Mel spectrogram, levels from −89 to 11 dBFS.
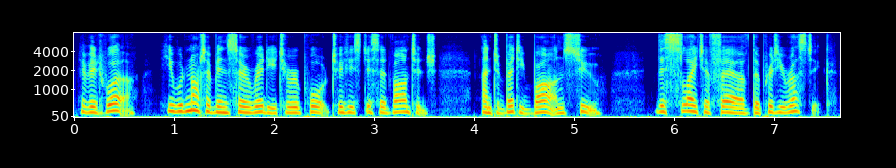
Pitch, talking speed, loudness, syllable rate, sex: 190 Hz, 210 wpm, -17 LUFS, 5.4 syllables/s, female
